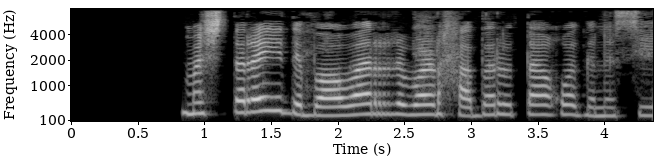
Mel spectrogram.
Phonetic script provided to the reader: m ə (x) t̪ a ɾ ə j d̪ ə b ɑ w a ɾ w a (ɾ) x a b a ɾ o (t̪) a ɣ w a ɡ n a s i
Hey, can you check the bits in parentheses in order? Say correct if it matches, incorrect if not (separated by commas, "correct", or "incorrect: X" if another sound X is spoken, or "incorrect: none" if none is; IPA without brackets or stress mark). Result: incorrect: ʃ, incorrect: ɽ, correct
